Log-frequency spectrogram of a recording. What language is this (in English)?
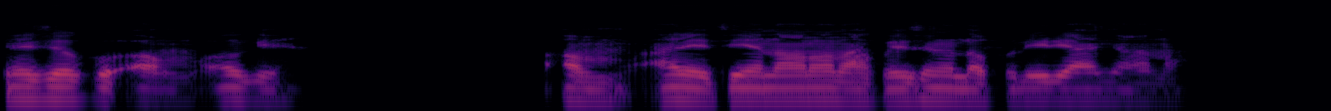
Igbo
